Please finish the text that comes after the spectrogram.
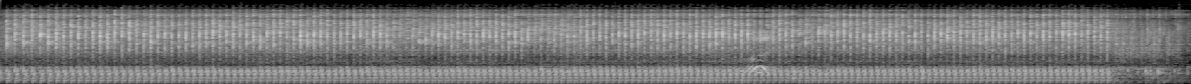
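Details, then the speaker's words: Small single-cylinder engine on a gas Power Wheel build, getting no fuel to the cylinder (plugged main jet suspected): primed with flammable brake cleaner, it fires and runs at a steady, even beat, then cuts out. "let's just give it a little blast of flammable brake cleaner just to hear it light off hopefully it will and maybe that'll be enough to suck up suck it suck the gas up into the carb"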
